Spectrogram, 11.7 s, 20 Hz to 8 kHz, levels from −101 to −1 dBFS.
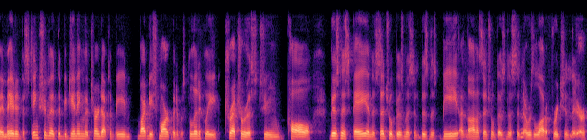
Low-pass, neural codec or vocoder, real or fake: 7.2 kHz; autoencoder, 22.05 kHz, a latent of 192 numbers a frame, VITS, trained on one speaker; fake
